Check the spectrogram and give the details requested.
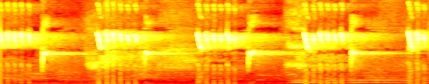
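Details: Lively crimson sunbird song: quick, high chattering trills followed by a thin, level whistle-like note, three or four bursts in quick succession.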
